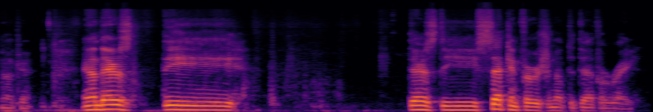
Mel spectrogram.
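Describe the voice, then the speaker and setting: A man chatting casually as co-host of a livestream, halting and often searching for his words. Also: mid-range voice, darkish tone.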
